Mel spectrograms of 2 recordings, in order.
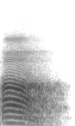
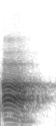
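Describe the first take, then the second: First: The vowel is half-open and comes through the nose. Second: The vowel is said with the mouth fully open. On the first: The speaker calls it wrong. "jangan A. ... kalau nggak dibuka penuh, suaranya keluar dari hidung" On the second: The speaker calls it right. "A itu mulutnya dibuka ya"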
